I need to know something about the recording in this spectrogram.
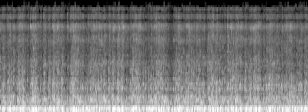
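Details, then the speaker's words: First start after a valve-train repair, with fresh oil added: steady, even low rumble at idle with no knocks or misses. The engine idles smoothly and sounds healthy. "Sounds good. Sounds like it actually works."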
